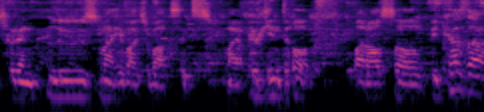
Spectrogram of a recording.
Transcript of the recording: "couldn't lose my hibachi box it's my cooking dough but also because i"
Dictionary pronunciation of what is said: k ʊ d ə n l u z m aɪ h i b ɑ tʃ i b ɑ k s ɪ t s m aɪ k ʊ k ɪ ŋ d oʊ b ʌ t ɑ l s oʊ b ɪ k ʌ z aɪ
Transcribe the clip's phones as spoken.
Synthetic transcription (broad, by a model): k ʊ d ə n l u z m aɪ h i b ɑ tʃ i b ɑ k s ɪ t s m aɪ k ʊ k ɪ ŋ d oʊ b ʌ t ɑ l s oʊ b ɪ k ʌ z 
